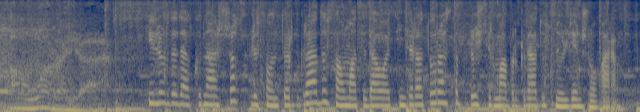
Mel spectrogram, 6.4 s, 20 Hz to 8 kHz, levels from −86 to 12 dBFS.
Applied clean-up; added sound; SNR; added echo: none; Domestic sounds, home sounds; 17 dB; none.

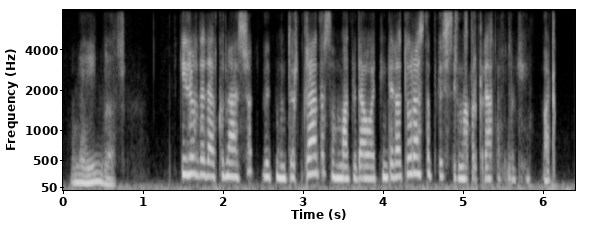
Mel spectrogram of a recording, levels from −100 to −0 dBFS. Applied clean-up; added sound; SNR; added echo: neural diffusion model UNIVERSE++.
